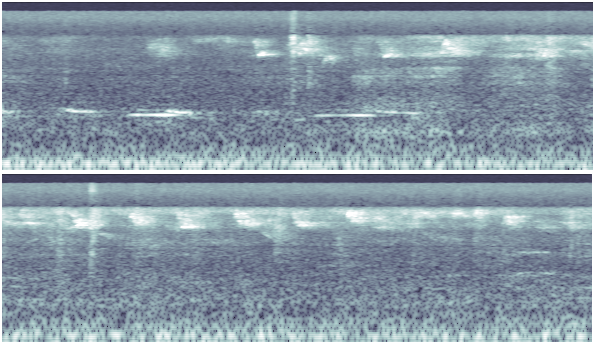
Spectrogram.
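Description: Near silence, with faint, rapid bird chirping repeating throughout.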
